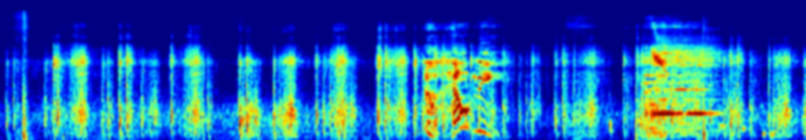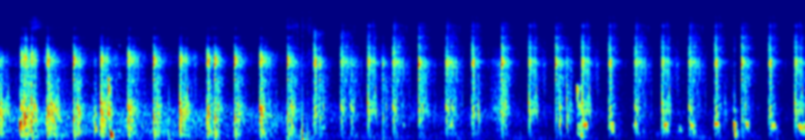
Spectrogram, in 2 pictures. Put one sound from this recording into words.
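Footsteps run quickly and steadily on hard ground.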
